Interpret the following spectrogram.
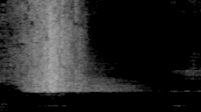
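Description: A short high hissing swish, swelling and fading within about a second, then near silence.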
